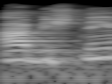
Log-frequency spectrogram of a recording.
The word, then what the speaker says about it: abstém: Sim, abstém é uma palavra oxítona, terminada em "em", por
